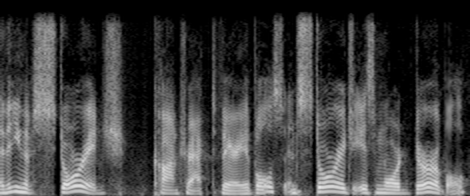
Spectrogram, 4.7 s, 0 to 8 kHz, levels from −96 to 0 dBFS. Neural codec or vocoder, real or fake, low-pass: codec, 16 kHz, 2 kbps, FreqCodec, larger model; fake; 7.2 kHz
